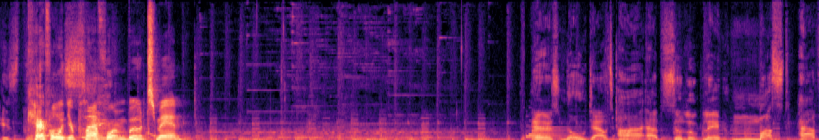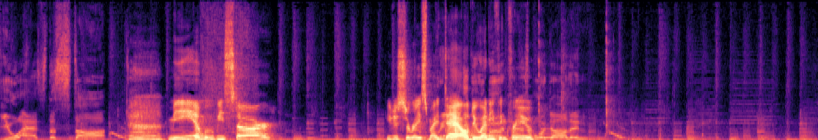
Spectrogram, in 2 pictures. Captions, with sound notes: Careful with your platform boots, man. [GASPS] Me, a movie star? You just erased my debt. I'll do anything for you.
